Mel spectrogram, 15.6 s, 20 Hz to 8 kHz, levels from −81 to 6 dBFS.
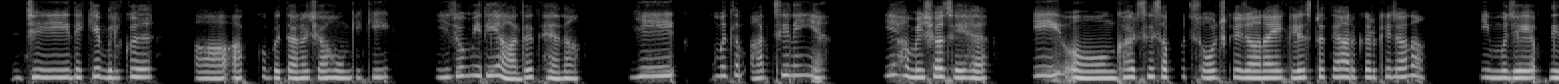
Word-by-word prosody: जी। 265 +1 0
देखिए 275 +3 -1
बिल्कुल, 260 +2 -1 0.6
अ, 230 - -8
आपको 230 +4 -2
बताना 245 0 +2
चाहूँगी 250 0 0
कि 270 0 -5 0.5
ये 270 +1 -4
जो 315 +2 -3
मेरी 330 0 -2
आदत 260 -1 +2
है 235 -3 +4
ना, 235 -1 +1 0.5
ये 310 +3 -1 0.4
मतलब 330 +1 -4
आज 245 +1 -3
से 350 0 0
नहीं 345 0 -5
है। - - 0 0.6
ये 345 - -4
हमेशा 295 -3 +4
से 260 -3 +3
है, 245 -1 +2 0.5
कि 335 +3 0
अ, - - -5 0.5
घर 275 +3 +2
से 295 - +1
सब 280 -2 0
कुछ 290 -1 -15
सोच 250 -1 +1
के 270 -1 +1
जाना 250 0 +5
एक 250 0 +2
लिस्ट 255 +3 +2
तैयार 275 0 +1
करके 270 +2 -2
जाना 290 +1 -1 0.6
कि 270 -1 -5
मुझे 250 0 +3
अपनी 250 -1 0
265 Hz, 160 wpm, -24 LUFS, 250-295 Hz, 0.6 s, जाना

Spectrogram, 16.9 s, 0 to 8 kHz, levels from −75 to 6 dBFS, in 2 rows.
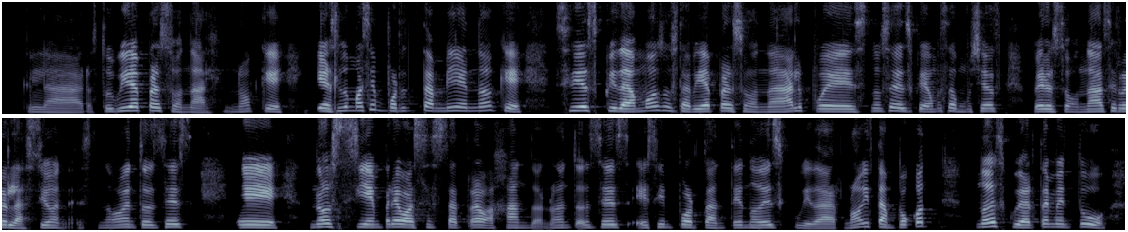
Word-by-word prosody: Claro, 150 -3 -9
tu 210 - -11
vida 265 +3 +6
personal, 180 - -2
¿no? 195 +2 -14
Que 200 -3 0 0.2
que 230 - +6
es 220 - 0
lo 265 - -6
más 275 +2 +3
importante 240 -7 -7
también, 255 0 0
¿no? 275 +3 -3
Que 210 -7 +1 0.2
si 270 - -3
descuidamos 245 -1 +4
nuestra 235 -6 -4
vida 210 +1 +2
personal, 210 -1 -1
pues, 195 -1 0
no 220 - -11
sé, 255 - -1
descuidamos 215 -2 -3
a 230 - -4
muchas 215 +3 -6 0.2
personas 200 0 0
y - - -5
relaciones, 195 -2 -2
¿no? 190 +3 -7
Entonces, 220 +2 -3 0.3
eh, 205 -2 +7 0.2
no 235 +3 -1
siempre 225 -1 +8
vas 215 -1 +3
a - - -15
estar 205 -1 -1
trabajando, 195 -2 -3
¿no? 190 - -9
Entonces, 210 +2 -3
es - - -4
importante 200 -3 -5
no 195 0 -8
descuidar, 160 -6 -2
¿no? 195 - -4
Y 255 - -1
tampoco, 215 +8 0 0.4
no 245 +3 0
descuidar 220 -8 +2
también 230 -2 -3
tu 235 - -3
210 Hz, 180 wpm, -24 LUFS, 195-230 Hz, 0.4 s, siempre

